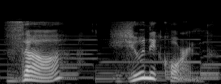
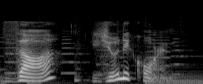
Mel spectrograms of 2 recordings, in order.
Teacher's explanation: The word unicorn begins with a vowel, but has a consonant sound Y. So we say the unicorn.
